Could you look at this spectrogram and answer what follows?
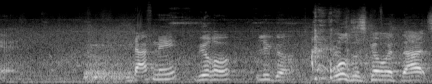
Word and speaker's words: Daphnee Bureau Lugo: Daphnee Bureau Lugo. That's how you say it. Daphnee Bureau Lugo.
